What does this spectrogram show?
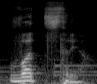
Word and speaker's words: वत्स्र: स्वर का उच्चारण होगा, तथा बिना स्वर के उच्चारण किए ही मसूड़े का स्पर्श करेगी, जिससे स उच्चारित होगा। यहाँ भी स्वर का उच्चारण नहीं होगा। मसूड़े के तुरंत बाद कंपन जात व्यंजन अर्थात र का उच्चारण होगा, तथा अंत में अर्ध स्वर य का उच्चारण होगा। तो इस प्रकार उच्चारण हुआ वत्स्र।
